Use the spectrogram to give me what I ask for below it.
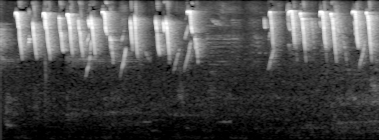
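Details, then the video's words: Male and female saffron finch singing to warm up a quiet canary: fast series of bright, high, downslurred chirps in dense runs, a brief pause, then another rapid run. "canário da terra fêmea e macho pra esquentar seu canário frio"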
